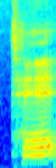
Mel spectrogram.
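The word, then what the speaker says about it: Tae: So with that in mind, we're going to pick a jig called Te in the Bog. Now, Te is an Irish pronunciation, an Irish pronunciation of the English word tea, and the bog is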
